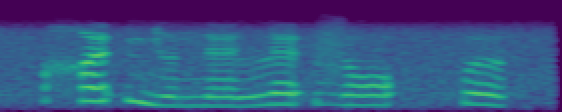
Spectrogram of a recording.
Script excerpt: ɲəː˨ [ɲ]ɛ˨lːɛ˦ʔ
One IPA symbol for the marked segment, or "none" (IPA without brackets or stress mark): n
